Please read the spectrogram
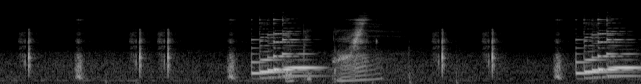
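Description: Tablet memory-matching game sound effects: short plucked notes as picture tiles are tapped and turned over, and twice a quick rising run of plucked notes as a pair is matched. Each run is followed by a short recorded voice announcing the matched character.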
